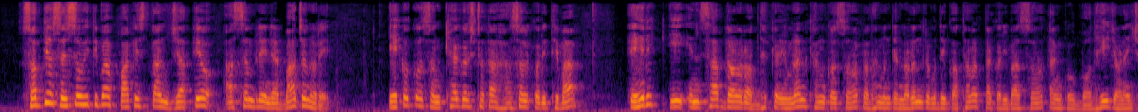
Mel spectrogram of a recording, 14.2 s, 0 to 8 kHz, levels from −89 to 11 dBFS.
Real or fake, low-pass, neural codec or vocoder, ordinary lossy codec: fake; 7.2 kHz; codec, 16 kHz, 16 kbps, FreqCodec, smaller model; AAC, 32 kbps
